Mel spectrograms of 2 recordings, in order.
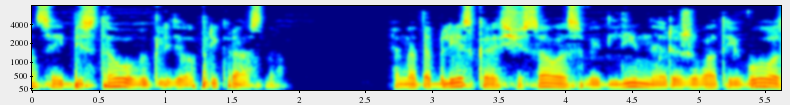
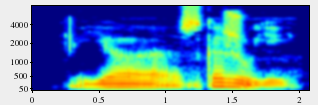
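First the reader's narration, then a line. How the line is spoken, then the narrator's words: Uncertain. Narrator (Russian): проговорила Санса неуверенно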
